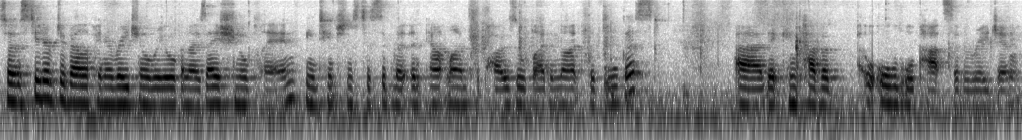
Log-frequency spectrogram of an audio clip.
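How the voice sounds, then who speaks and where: In a New Zealand accent, a soft-spoken woman talks with monotone, flat intonation. Audible room echo and noticeable background noise sit around her voice. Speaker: local government director. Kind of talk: council meeting presentation.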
